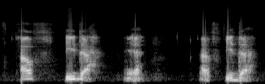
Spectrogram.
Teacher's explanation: huruf fa-nya itu harus ada keluar angin sedikit dari kedua belah bibir kita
